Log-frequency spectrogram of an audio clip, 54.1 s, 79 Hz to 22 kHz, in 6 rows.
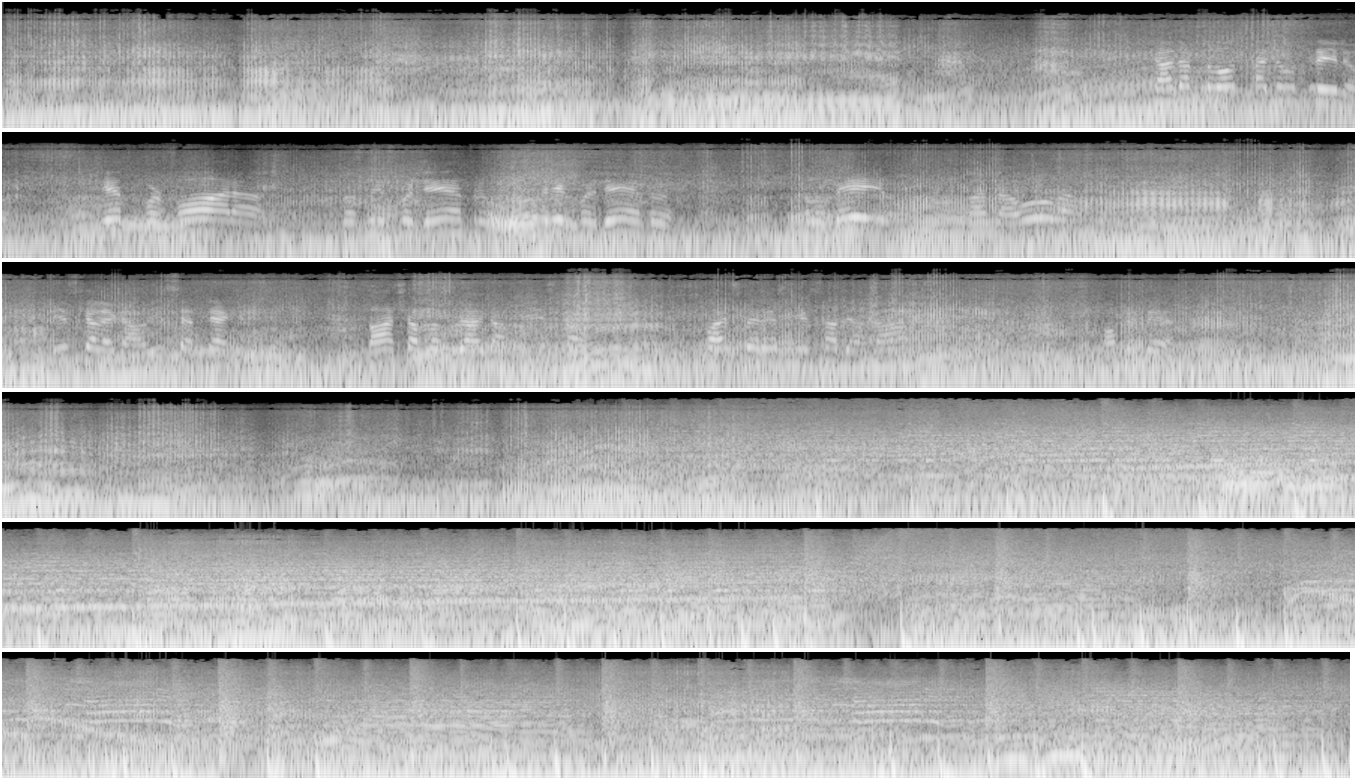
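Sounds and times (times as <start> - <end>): low rumble of bikes: 0.0 - 54.0
motocross engines revving: 0.0 - 54.0
voices: 14.2 - 26.3, 29.0 - 54.0.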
